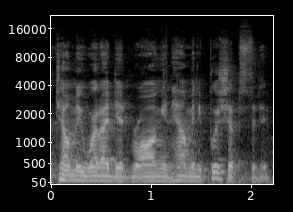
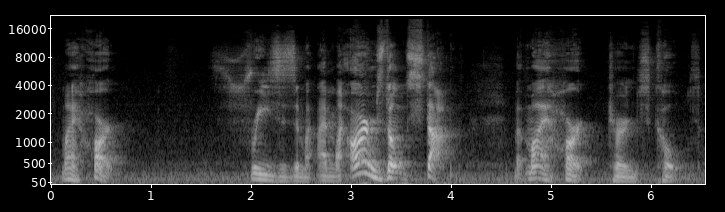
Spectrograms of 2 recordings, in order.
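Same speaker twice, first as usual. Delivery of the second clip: normal talking voice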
